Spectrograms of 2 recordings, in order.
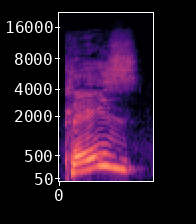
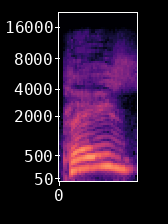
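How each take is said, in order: No difference in how they are said.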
